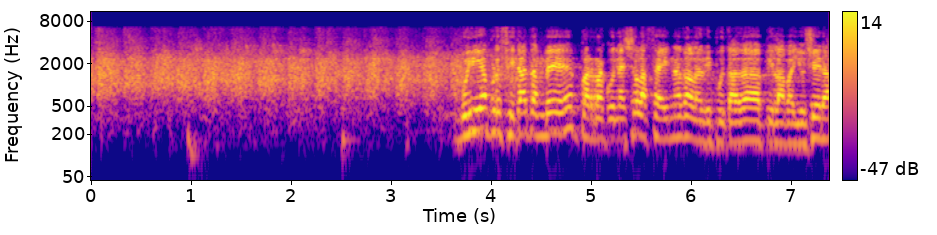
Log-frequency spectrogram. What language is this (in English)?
Catalan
